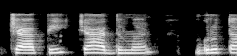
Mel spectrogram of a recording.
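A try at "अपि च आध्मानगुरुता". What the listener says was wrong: चापी नहीं है, वो अ है, वो अ है, अपी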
